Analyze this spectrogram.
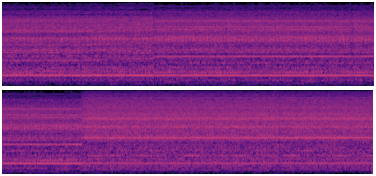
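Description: Electric stand mixer running with its wire whisk whipping egg whites: a steady motor hum and whine. About halfway through, the whine steps up to a higher pitch.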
